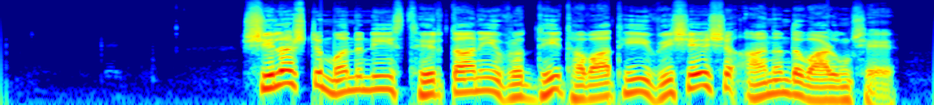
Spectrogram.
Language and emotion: Gujarati, neutral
